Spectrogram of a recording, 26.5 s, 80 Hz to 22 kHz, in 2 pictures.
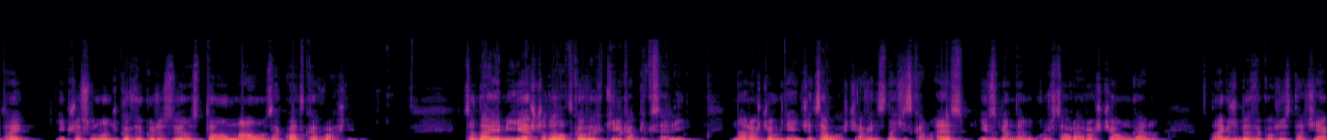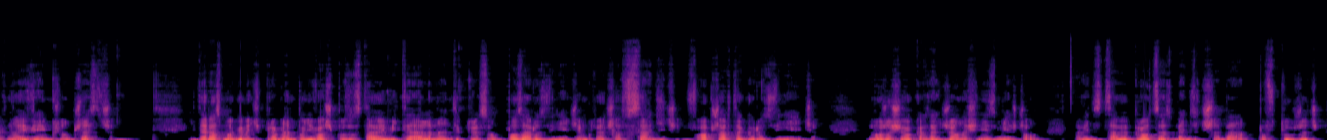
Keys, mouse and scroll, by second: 4.2 click, 4.6-4.9 scroll up 2, 4.9-5.5 scroll down 2, 6.6 a, 7.0 a, 9.8 s, 14.7 click, 16.4 a, 17.3 b, 17.5 click, 19.4 g.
